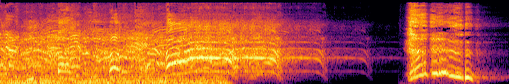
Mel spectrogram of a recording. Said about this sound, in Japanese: あと怒りの群衆にケン選手もみくちゃにされてます。当然です、優勝を逃したのです。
